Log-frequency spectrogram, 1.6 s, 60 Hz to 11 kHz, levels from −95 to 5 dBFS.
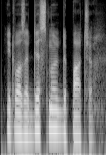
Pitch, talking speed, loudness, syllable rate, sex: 120 Hz, 190 wpm, -15 LUFS, 7.0 syllables/s, male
